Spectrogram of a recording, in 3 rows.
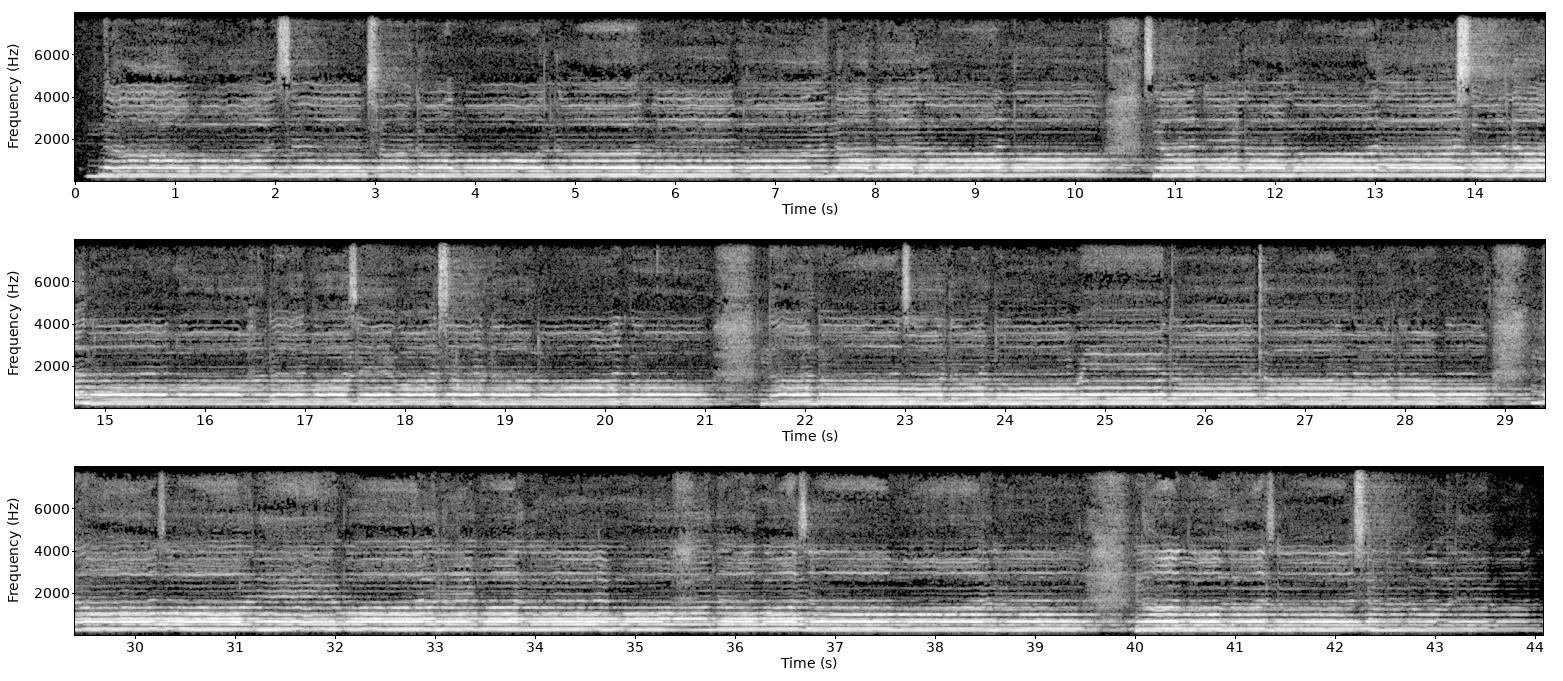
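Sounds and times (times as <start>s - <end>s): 
chanting: 0.0s - 44.0s.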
